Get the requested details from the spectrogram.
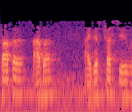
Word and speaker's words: papa: Papa. – Papa. Good. And the French is papa, accent on the last syllable.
